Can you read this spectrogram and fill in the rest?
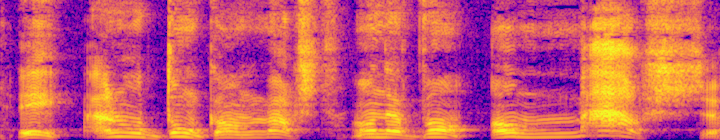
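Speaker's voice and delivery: high, ringing captain's rallying speech; vibrant harangue. A narrator's reading. Captain shaming his soldiers into action, vibrant. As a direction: goad the troops into marching. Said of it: "d'une voix vibrante".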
